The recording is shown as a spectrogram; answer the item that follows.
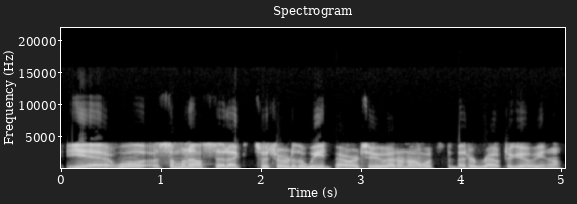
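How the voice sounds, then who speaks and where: A man's voice: medium pitch, quick pace, no echo. A man making prank calls in a casual, rambling, feigned earnest manner. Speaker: prank caller. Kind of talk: casual phone prank chat. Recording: band-limited phone line.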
